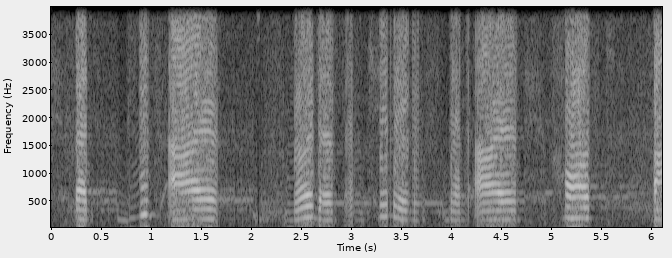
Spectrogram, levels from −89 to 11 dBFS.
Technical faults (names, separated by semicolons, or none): mu-law and A-law mixed up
